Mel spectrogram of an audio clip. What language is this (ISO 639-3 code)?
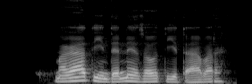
kln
